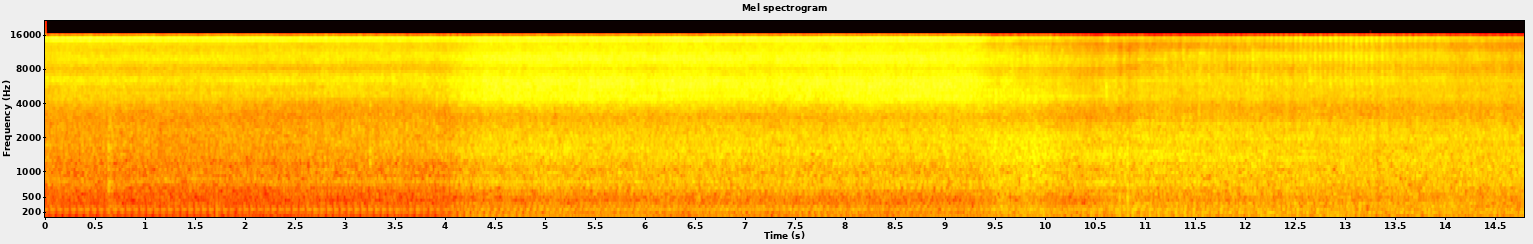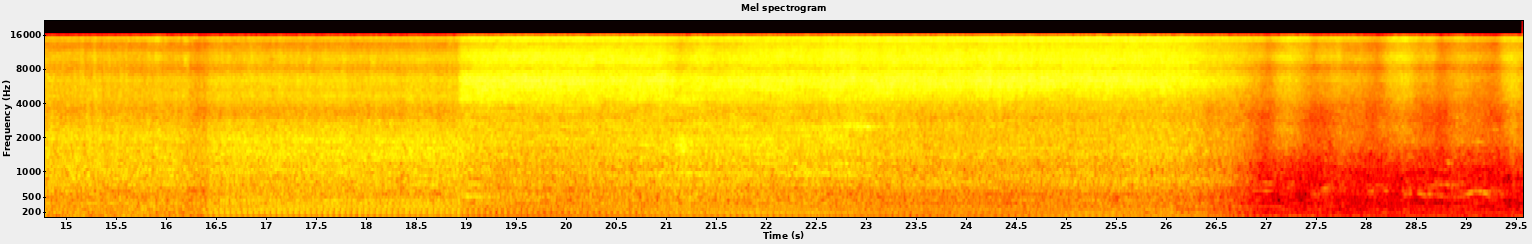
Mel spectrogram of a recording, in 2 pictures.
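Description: Engine-driven sawmill machinery running steadily at a woodworking shed, with two long stretches of a louder, higher hiss as a timber beam is pushed through and cut. The sound cuts off near the end.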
